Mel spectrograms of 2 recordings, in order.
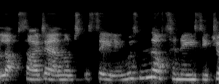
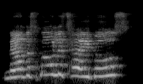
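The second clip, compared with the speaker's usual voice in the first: shouted order; 8 semitones higher, 4 dB louder than usual. A narrator's reading. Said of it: "shouted Muggle Rump".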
